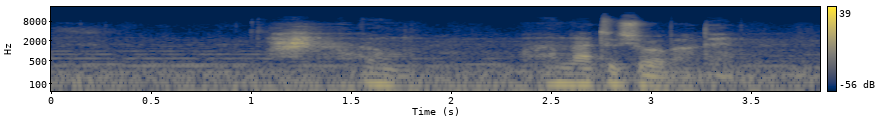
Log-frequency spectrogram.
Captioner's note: sighs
